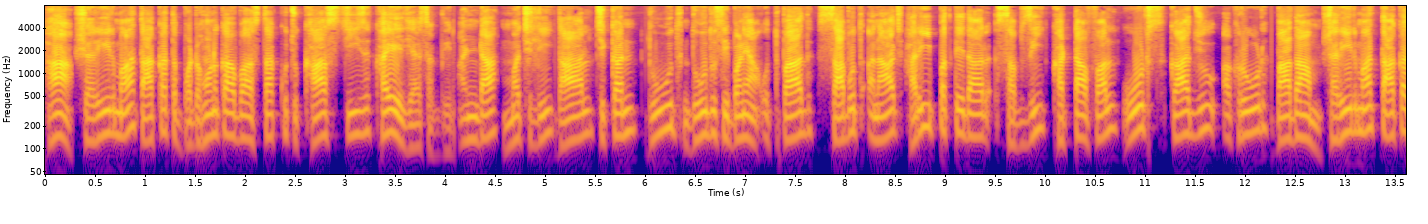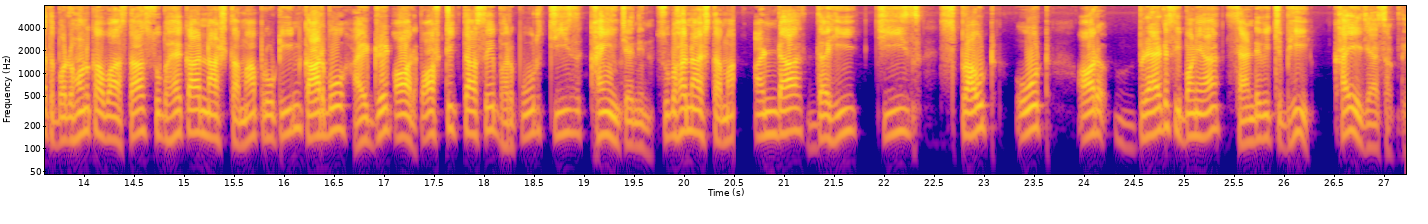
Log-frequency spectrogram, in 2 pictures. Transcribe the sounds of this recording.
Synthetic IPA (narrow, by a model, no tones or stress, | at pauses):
hãːʃɐɾiːɾmãt̪aːkət̪bɐɖʱoːɳkaʋaːst̪akʊt͡ʃʰkʰaːst͡ʃiːzkʰəed͡ʒaːsɐk̚d̪ɪnɐ̃ɳɖamɐt͡ʃʰlid̪aːlt͡ʃɪkənd̪uːd̪ʱd̪uːd̪ʱsibəɳjaʔʊt̪paːd̪saːbʊt̪ɐnaːd͡ʒhɐɾipət̪ːed̪aːɾsɐbziːkʰɐʈːaːpʰəloːʈskaːd͡ʒuɐkʰɾuːɽbaːd̪aːmʃɐɾiːɾmãt̪aːkət̪bɐɽʱoːɳ̃kaʋaːst̪asʊbəɦkanaːʃt̪amãpɾoːʈiːnkaːɾbohaːɪɖɾeːʈɔːɾpɔːsʈɪk̚t̪asebʱɐɾpuːɾt͡ʃiːzkʰaːĩt͡ʃɛ̃ːnd̪ɪnsʊbəɦnaːʃt̪amã | ɐ̃ɳɖad̪ɐɦi | t͡ʃiːz | spɾaːʊʈ | oːʈ | ɔːɾbɾɛːɖsibɐɽjasɛ̃ːɳɖʋɪt͡ʃbʱi | kʰaːed͡ʒaːsɐk̚d̪ẽ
